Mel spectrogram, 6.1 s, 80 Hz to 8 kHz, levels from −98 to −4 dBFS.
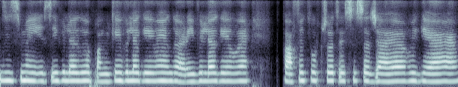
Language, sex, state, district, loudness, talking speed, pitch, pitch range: Hindi, female, Bihar, Patna, -16 LUFS, 205 wpm, 230 Hz, 225-235 Hz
